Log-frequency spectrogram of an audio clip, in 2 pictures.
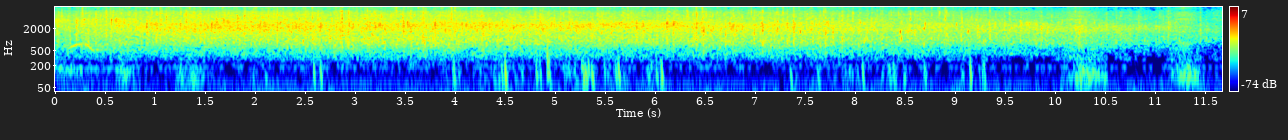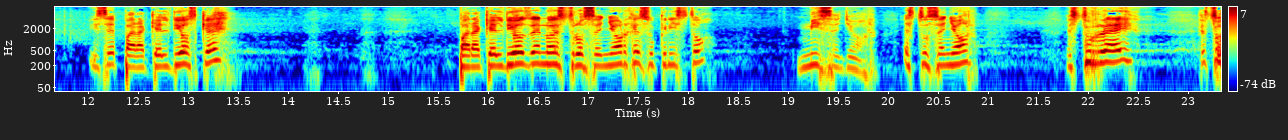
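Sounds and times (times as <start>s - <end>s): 
audience applauding: 0.0s - 12.0s
speech: 12.0s - 13.5s, 15.8s - 18.3s, 19.1s - 21.0s, 21.8s - 23.3s.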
